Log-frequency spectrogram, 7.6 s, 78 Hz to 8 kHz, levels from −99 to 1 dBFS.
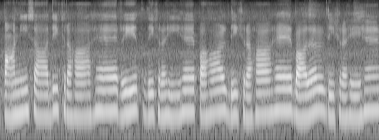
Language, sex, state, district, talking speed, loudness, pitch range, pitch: Hindi, female, Maharashtra, Chandrapur, 135 wpm, -17 LUFS, 175-205 Hz, 185 Hz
